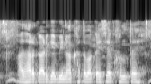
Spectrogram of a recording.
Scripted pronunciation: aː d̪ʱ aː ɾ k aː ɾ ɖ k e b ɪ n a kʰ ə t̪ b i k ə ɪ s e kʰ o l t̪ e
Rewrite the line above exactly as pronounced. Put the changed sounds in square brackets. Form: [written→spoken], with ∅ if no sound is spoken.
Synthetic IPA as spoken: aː d̪ʱ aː ɾ k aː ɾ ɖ k e b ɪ n a kʰ ə t̪ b [i→a] k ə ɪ s e kʰ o l t̪ e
